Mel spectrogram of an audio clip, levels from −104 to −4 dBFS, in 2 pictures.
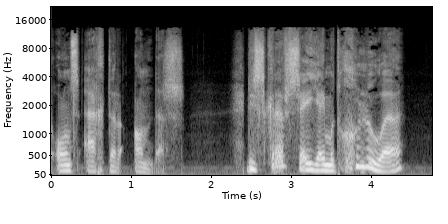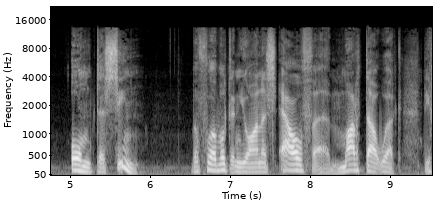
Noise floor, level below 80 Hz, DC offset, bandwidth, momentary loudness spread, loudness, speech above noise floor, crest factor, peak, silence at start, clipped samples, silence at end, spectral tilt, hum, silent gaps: -54 dBFS; -48 dBFS; under 0.1%; 13 kHz; 12 LU; -20 LUFS; 34 dB; 14 dB; -6 dBFS; 0 s; under 0.1%; 0 s; -4.5 dB/octave; none; none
